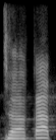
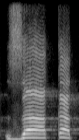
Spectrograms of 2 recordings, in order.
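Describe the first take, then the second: First: The word begins with a j sound. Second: The word begins with a clear z sound. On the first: The speaker calls it wrong. "jangan jakat" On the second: The speaker calls it right. "za harus jelas, zakat"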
